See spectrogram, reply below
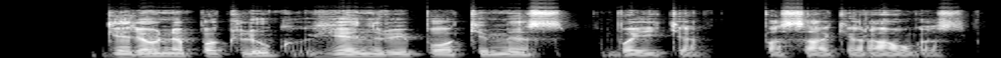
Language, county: Lithuanian, Kaunas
